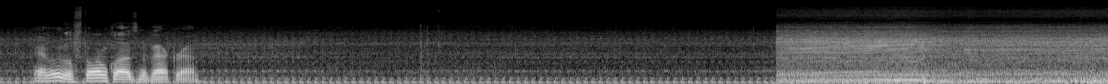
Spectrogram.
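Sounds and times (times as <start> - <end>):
motorcycle engine idling: 0.0 - 8.1
motorcycle engine accelerating: 0.0 - 11.0.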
